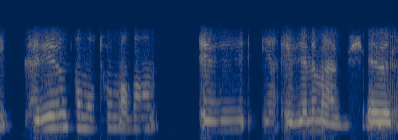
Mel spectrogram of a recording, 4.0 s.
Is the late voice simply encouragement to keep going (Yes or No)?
No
